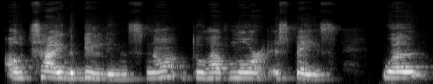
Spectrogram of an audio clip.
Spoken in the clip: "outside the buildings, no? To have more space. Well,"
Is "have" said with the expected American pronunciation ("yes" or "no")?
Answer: yes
